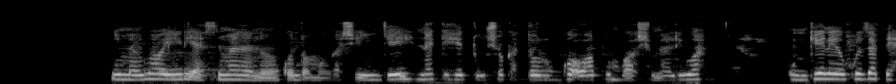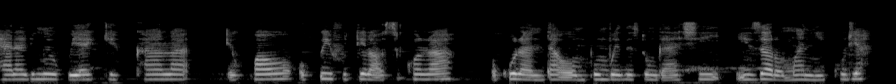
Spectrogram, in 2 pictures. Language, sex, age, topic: Oshiwambo, male, 18-24, finance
